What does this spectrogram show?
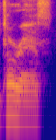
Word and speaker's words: Torres: And I wanted to ask you, besides your, I know that your opponent, Richie Torres, is that how I pronounce his last name?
